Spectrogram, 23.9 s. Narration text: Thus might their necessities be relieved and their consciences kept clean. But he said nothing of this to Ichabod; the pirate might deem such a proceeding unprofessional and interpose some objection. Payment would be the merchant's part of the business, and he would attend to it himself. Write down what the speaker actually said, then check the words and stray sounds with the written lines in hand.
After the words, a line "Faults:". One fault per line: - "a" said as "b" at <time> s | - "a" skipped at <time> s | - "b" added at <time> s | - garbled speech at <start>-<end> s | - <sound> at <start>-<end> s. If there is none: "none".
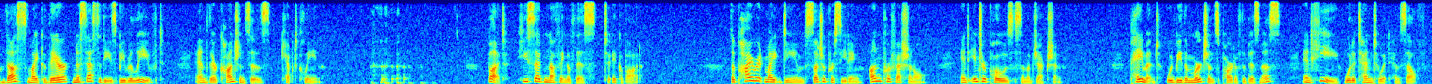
Thus might their necessities be relieved and their consciences kept clean. But he said nothing of this to Ichabod; the pirate might deem such a proceeding unprofessional and interpose some objection. Payment would be the merchant's part of the business, and he would attend to it himself.
Faults:
- laugh at 6.2-7.3 s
